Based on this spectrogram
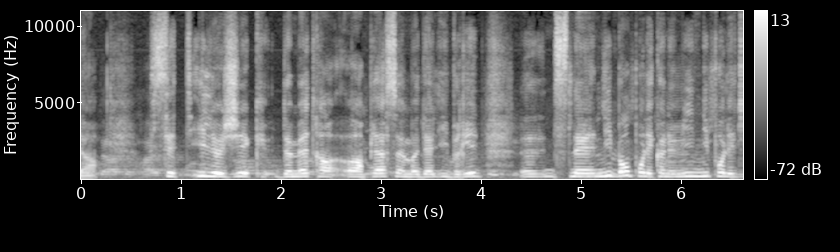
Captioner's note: applause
